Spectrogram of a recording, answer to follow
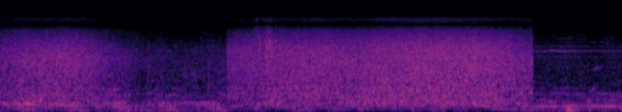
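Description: Sea surf washing onto a beach: a steady rush of waves. It turns brighter and louder about two seconds in, then cuts off abruptly near the end.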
